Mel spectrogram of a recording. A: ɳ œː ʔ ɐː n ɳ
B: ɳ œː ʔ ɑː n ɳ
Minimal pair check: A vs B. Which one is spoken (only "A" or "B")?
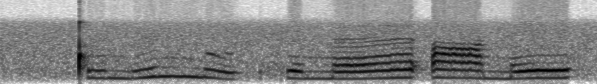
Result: B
